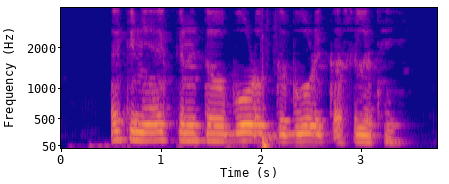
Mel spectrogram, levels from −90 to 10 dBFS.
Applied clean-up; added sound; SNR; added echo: classical method WPE with log-MMSE.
